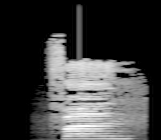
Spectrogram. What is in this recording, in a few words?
"fen", Mandarin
